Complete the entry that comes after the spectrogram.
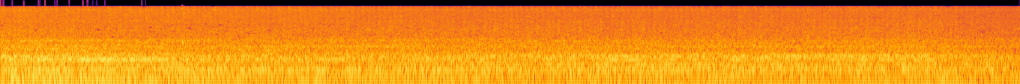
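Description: Car engine idling steadily, with a steady whine running through it.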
